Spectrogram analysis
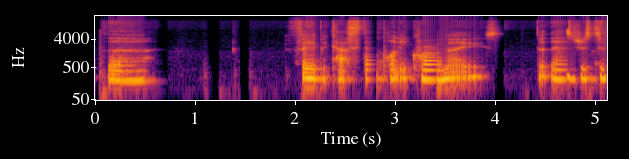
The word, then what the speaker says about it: Faber-Castell: I mostly just use the Caran d'Ache Illuminance and Faber-Castell. Why keep saying castle? Polychromos. Sort of spelled like castle, but it's not.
